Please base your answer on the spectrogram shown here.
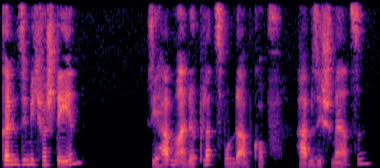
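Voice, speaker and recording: A woman voicing a young male paramedic who calmly asks questions in an audiobook. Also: on the low side, a little slow, close to an everyday voice. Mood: reassuring.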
